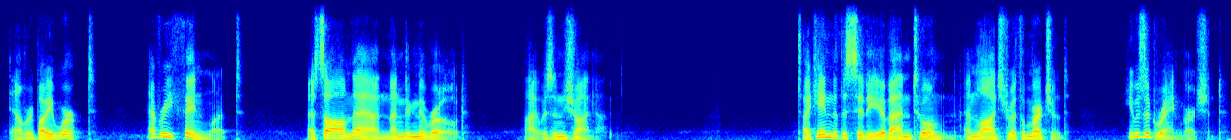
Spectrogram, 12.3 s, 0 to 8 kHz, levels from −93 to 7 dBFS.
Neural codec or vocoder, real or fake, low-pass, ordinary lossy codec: codec, 16 kHz, 0.5 kbps, FunCodec, trained on LibriTTS, 25 frames a second; fake; 7.2 kHz; Opus, 24 kbps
